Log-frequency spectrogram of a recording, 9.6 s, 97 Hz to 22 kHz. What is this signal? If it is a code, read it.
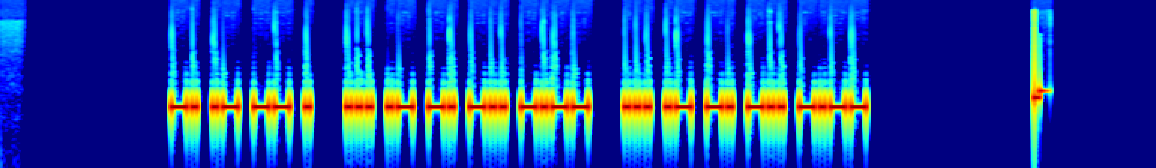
Morse code, heard as a keyed tone, about 28 wpm, 700 Hz. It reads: NAME SANDY SANDY
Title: K1USN SST QSO Practice 28wpm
